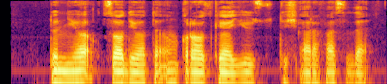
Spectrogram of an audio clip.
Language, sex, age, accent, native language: Uzbek, male, 18-24, Qoraqalpog'iston, Uzbek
